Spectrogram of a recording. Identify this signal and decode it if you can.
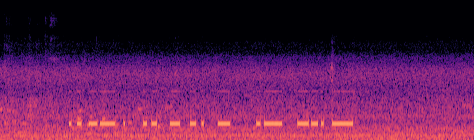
Beeps of irregular length, with the noise inside a subway train. There is no code.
